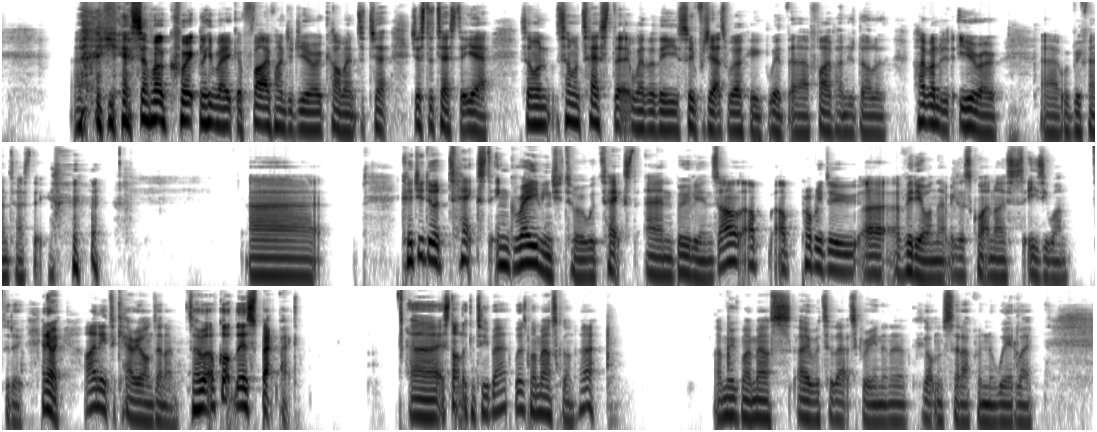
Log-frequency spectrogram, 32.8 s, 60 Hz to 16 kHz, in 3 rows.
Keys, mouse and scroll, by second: 32.5-32.7 middle drag.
